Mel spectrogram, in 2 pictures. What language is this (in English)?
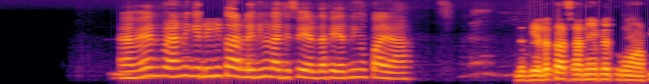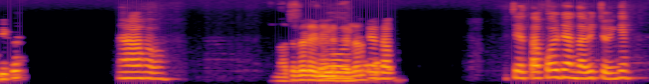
Punjabi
